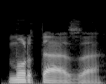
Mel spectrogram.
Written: mortasa

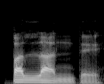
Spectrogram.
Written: Pallante

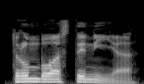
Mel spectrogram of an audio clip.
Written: tromboastenia

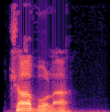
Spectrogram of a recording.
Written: Ciagola

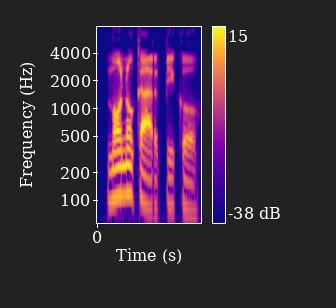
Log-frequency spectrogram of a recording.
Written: monocarpico

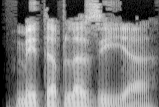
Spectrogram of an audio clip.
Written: metaplasia

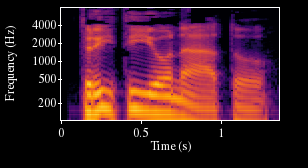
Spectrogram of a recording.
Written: tritionato

